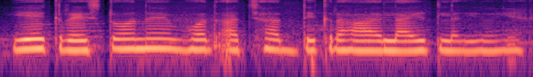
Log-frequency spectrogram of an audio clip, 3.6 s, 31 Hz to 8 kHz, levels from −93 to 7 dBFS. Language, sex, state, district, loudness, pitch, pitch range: Hindi, female, Madhya Pradesh, Bhopal, -15 LUFS, 220 Hz, 215-235 Hz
